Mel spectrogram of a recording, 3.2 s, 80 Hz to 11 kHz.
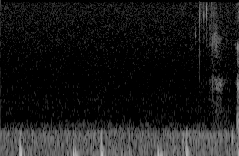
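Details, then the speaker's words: Adult male patient's heart heard with a handheld device after finishing cosmetic injections, relaxed at about 50 to 60 beats per minute with settled breathing; normal slow heart sounds at rest. "I can feel our beautiful models heart rate starting to go down and it's about 50 to 60 beats per minute so you have survived your heart has relaxed"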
